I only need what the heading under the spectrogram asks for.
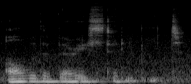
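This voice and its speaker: A woman leading a guided meditation, speaking in unhurried phrases with long pauses between them. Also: extremely low pitch, completely flat delivery, creaky, noisy background. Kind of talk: guided meditation, gentle imagery narration.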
